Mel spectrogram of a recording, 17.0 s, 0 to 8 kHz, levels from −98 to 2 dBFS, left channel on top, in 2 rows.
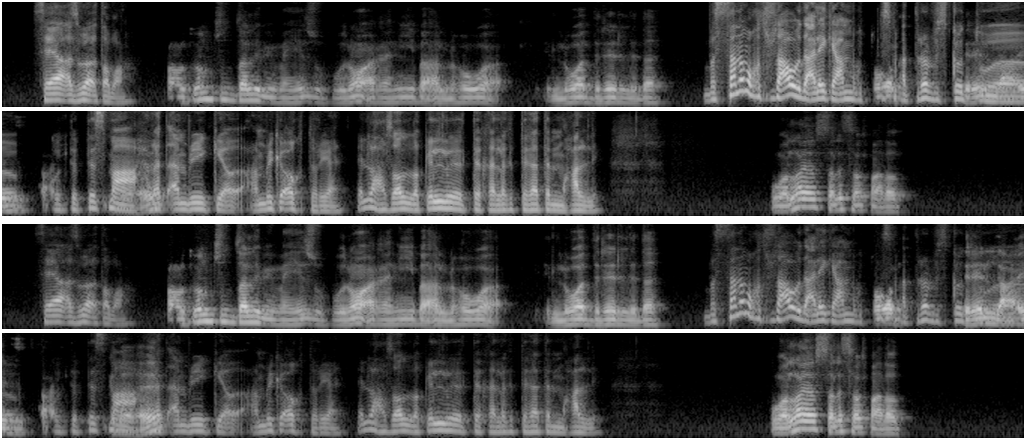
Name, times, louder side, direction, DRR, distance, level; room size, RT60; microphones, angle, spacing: voice 1, 0.3-1.0 5.9-7.2 7.6-8.6 9.2-13.5, left 7 dB, 85° left, 0.3 m, -29 dB
voice 2, 1.4-4.2 4.5-5.5 7.3-7.5 8.0-9.0 9.4-9.9 14.9-16.0, right 4 dB, 75° right, 0.6 m, -30 dB
7.8 x 3.0 x 4.2 m
head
